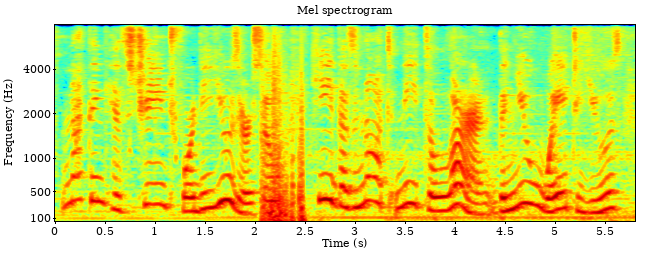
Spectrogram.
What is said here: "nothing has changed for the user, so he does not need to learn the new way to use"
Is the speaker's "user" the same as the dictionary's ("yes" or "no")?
yes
